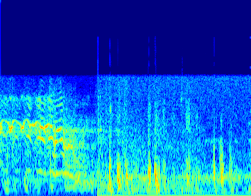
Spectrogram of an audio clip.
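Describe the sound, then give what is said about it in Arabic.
A horse whinnies with a wavering, high neigh, then hooves clip-clop in a steady rhythm, loud and clear with no voices over them. “يا سلام، حصان رائع.”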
